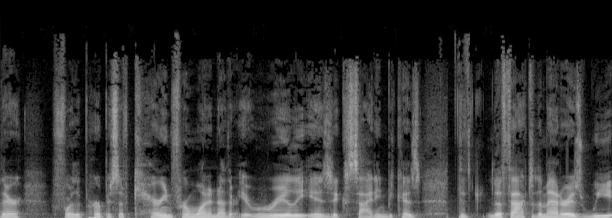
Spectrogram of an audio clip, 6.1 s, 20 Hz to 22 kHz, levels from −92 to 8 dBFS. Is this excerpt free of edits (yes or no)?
no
